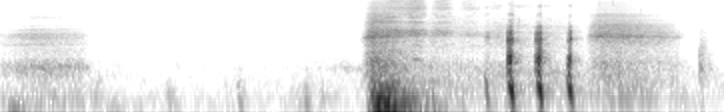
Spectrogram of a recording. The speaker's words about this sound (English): Yeah, I should say you've been yawning for hours.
